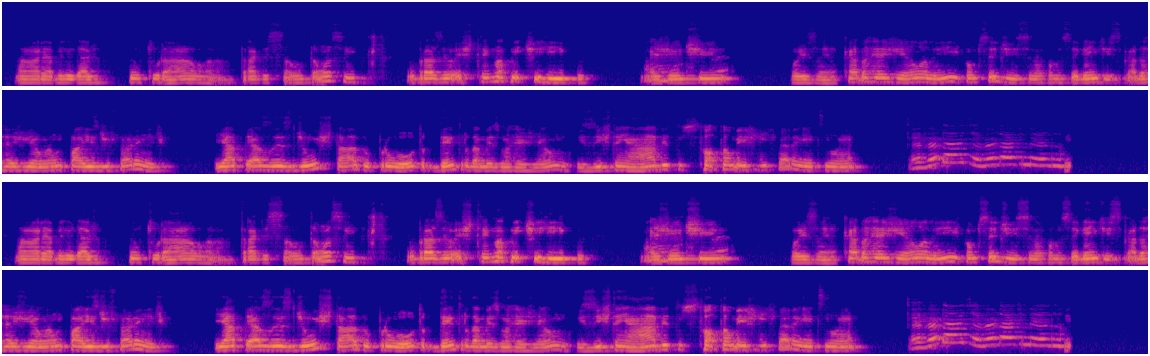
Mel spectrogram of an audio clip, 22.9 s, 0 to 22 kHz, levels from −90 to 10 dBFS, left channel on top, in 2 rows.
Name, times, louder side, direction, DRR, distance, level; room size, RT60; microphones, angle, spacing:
voice 1, 0.1-5.9 6.4-7.4 7.9-13.1 13.6-20.1 22.1-22.2, right 2 dB, 70° right, 2.8 m, -29 dB
voice 2, 20.5-22.2, right 3 dB, 50° right, 8.0 m, -35 dB
head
